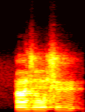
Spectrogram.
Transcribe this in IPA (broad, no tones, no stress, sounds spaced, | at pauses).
œ̃ z ũ s y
